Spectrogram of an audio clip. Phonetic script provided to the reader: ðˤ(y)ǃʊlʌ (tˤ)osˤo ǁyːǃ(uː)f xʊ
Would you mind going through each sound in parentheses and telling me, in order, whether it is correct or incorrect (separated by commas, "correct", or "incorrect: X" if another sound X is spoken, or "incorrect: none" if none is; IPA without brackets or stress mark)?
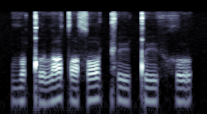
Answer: correct, correct, incorrect: yː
